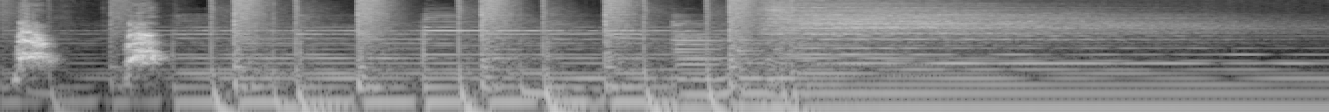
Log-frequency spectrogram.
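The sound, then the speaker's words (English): Two quick, loud barks from Finn, a dog, at the start, followed by a musical passage of struck notes over sustained low tones that rings out and fades slowly. “Just us and our dog, Finn.”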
